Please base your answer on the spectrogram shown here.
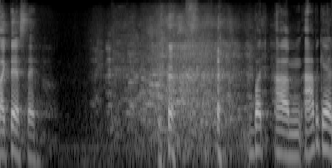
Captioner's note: audience laughs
